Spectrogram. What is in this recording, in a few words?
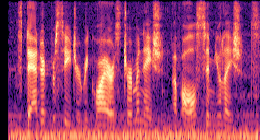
Computer Voice; Star Trek; StarTrekLCAR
